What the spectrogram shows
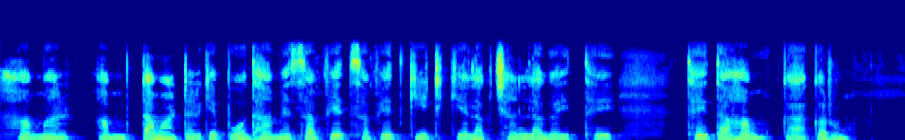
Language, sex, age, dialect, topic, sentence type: Magahi, female, 18-24, Western, agriculture, question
